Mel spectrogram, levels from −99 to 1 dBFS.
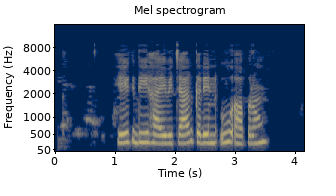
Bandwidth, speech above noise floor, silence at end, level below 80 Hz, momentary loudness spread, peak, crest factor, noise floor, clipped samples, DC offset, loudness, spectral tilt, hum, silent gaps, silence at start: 9.4 kHz; 24 dB; 0.65 s; -84 dBFS; 6 LU; -14 dBFS; 16 dB; -52 dBFS; under 0.1%; under 0.1%; -28 LUFS; -3 dB/octave; none; 0.84-0.88 s; 0.1 s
